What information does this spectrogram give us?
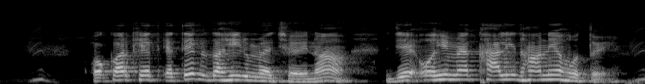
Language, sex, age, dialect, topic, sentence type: Maithili, male, 36-40, Bajjika, agriculture, statement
